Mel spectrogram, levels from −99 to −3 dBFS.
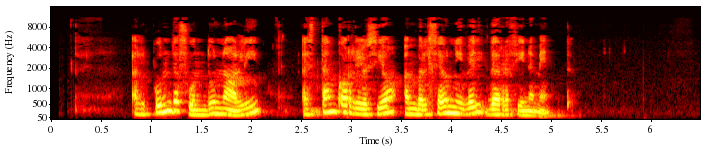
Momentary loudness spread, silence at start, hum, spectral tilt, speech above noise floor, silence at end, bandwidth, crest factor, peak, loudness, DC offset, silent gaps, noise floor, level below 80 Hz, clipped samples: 12 LU; 0.8 s; none; -6.5 dB/octave; 53 dB; 1.5 s; 11.5 kHz; 18 dB; -6 dBFS; -22 LUFS; under 0.1%; none; -74 dBFS; -72 dBFS; under 0.1%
